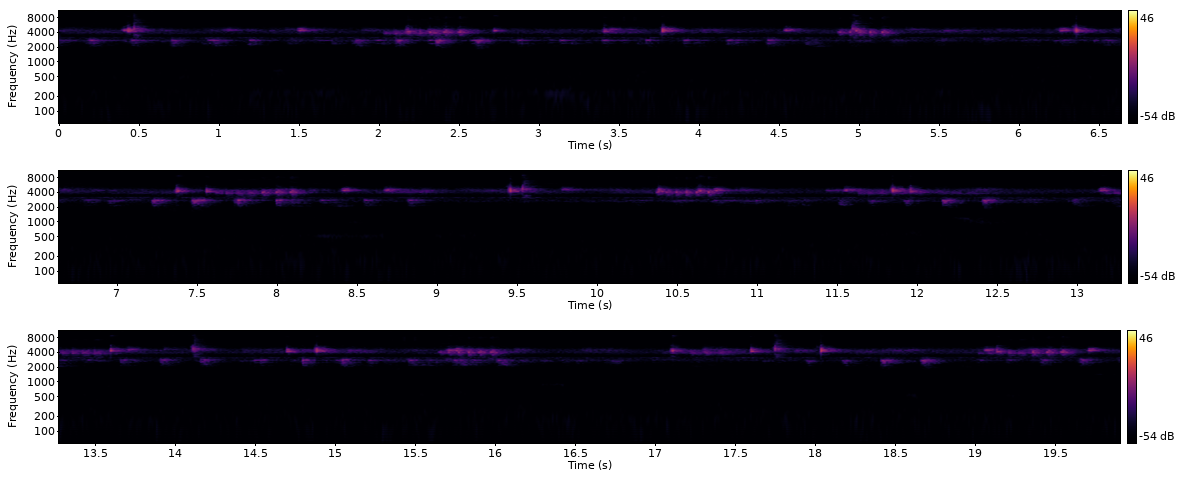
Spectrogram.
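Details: Evening forest cicada song, described as produced by the wings: a steady high-pitched buzzing hum broken into rhythmic louder pulses roughly every second, continuing without pause throughout.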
